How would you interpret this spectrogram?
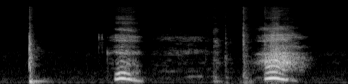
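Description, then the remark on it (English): Two short, voiced yawns, each a breathy rising-and-falling moan, separated by a brief pause with a faint click and soft breath noise, no talking. “Oh my god, he's yawning again.”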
